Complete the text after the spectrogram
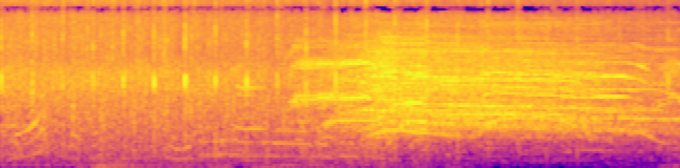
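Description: A live band plays music in a large echoing hall.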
